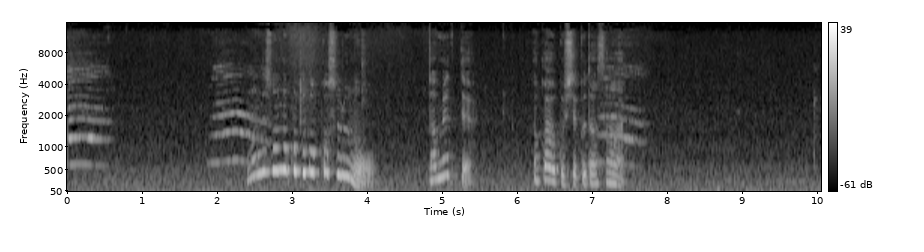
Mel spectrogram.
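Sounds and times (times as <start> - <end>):
pet cat meowing in a Japanese-style tatami room: 0.0 - 0.7, 1.9 - 2.6, 7.0 - 7.8
low noise: 0.0 - 10.0
speech: 2.4 - 4.2, 4.8 - 5.5, 6.2 - 7.6.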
